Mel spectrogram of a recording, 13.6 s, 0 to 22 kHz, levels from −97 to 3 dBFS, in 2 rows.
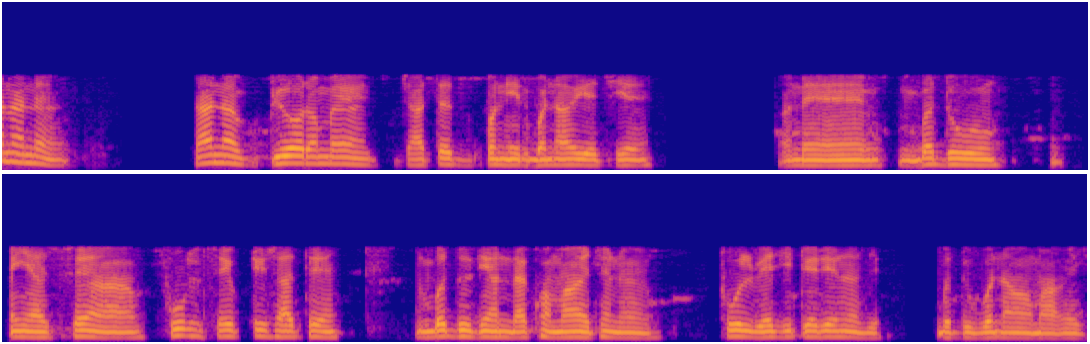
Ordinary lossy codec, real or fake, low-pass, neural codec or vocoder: none; fake; 3.6 kHz; codec, 16 kHz, 16 kbps, FreqCodec, larger model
